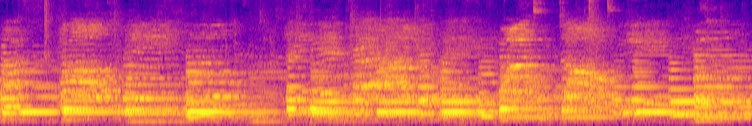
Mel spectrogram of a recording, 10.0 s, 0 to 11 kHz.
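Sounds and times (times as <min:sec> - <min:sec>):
children singing: 0:00.0 - 0:10.0.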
